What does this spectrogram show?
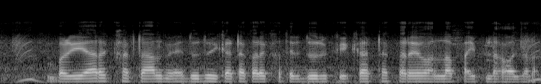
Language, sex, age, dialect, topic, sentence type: Bhojpuri, male, 18-24, Northern, agriculture, statement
